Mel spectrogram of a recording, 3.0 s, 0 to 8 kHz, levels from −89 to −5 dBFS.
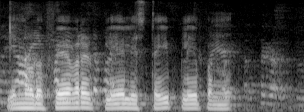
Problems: constant background noise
